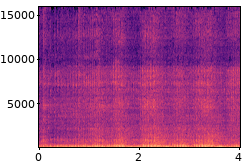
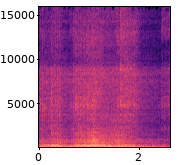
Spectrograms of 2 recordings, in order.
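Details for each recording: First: 1970 Honda US90 three-wheeler barn find, sat about 15 years, first run after refueling, choke just turned off; small single settles into steady putter, no knocks, misses or smoke; normal idle. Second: 1970 Honda US90 three-wheeler barn find, sat about 15 years, first start attempts with choke: it catches and revs unevenly, surging and sagging, as it clears out; owner thinks it was just a little flooded.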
